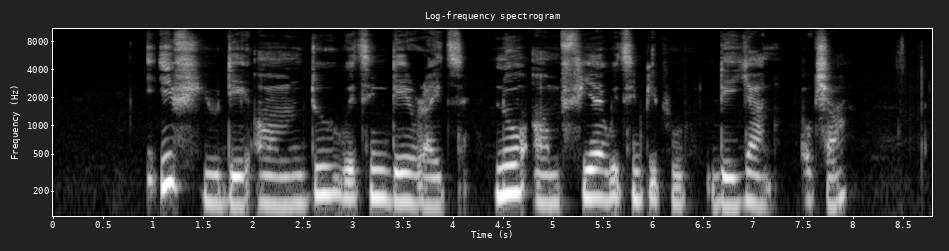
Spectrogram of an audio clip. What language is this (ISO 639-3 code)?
pcm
